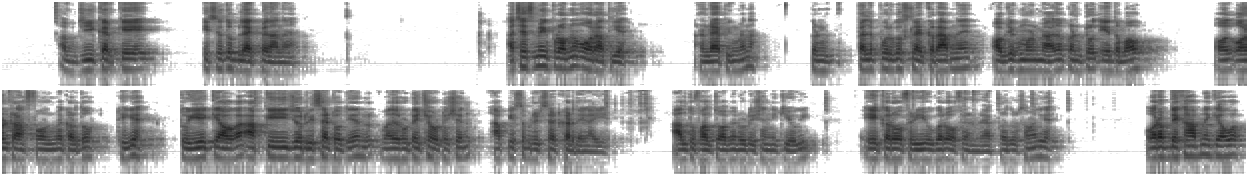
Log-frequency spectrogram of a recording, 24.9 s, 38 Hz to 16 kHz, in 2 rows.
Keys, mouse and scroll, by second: 0.5 g, 3.5 middle click, 7.2 Tab, 10.7 ctrl+a, 18.6 Tab, 20.1-21.0 scroll up 1, 21.0 a, 21.5 u, 22.7-23.1 scroll down 5, 23.1 scroll up 4, 23.3-24.8 middle drag.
